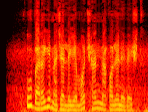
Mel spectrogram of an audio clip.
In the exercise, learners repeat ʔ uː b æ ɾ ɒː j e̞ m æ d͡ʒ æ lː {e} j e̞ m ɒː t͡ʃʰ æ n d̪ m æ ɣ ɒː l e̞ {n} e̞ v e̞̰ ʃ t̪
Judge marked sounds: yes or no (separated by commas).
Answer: yes, yes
